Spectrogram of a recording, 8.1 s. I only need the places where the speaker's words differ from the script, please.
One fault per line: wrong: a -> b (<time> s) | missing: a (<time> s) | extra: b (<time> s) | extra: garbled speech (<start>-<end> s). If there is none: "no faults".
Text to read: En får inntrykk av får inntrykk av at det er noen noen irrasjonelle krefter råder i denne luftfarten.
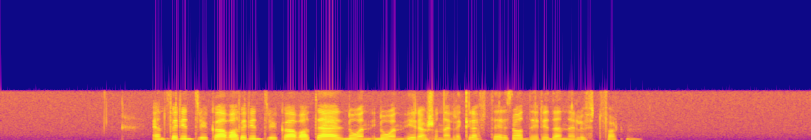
no faults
